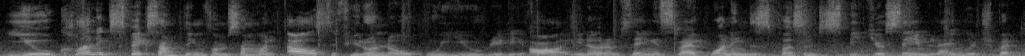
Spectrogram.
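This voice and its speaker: A woman giving a casual tarot reading to her viewers, chatty and earnest, her voice a little raspy. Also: medium pitch, fairly quick, few pauses, background noise. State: slightly raspy voice. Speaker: tarot reader.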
